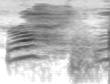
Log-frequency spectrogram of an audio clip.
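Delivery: رحمہ with ح rubbed from the throat; throaty ha. Shown as a demonstration. Teacher demonstrating a throaty ح to the class. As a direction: scrape the ح in رحمہ from the throat, slowly. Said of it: "ہا کی آواز نکالنی ہے".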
